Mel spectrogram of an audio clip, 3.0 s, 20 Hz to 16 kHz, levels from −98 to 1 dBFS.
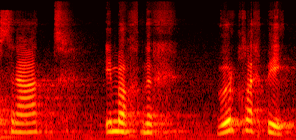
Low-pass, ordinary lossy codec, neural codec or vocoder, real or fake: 14.4 kHz; Opus, 16 kbps; none; real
